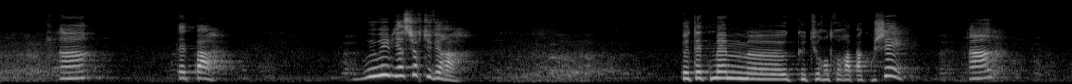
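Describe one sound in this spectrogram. A woman talks expressively on a phone into a stage microphone, with pauses between her phrases.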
